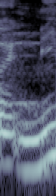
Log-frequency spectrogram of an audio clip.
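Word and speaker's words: knee: पैटेला bone की हम यदि बात करें तो वो नी में उपस्थित होती है। कहाँ पर? यहाँ पर के साइलेंट है, नी में उपस्थित होती है।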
